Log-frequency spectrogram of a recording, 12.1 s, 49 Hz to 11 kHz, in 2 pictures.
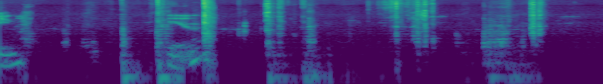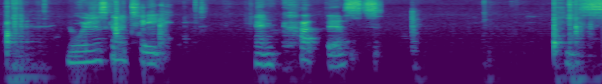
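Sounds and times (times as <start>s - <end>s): plastic plates handled: 0.6s - 8.2s, 11.6s - 12.0s.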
